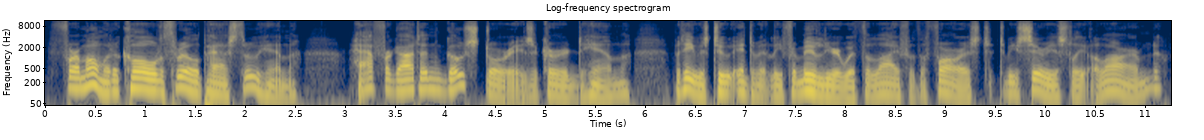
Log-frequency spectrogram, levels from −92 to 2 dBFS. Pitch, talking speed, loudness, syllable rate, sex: 100 Hz, 170 wpm, -19 LUFS, 5.0 syllables/s, male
